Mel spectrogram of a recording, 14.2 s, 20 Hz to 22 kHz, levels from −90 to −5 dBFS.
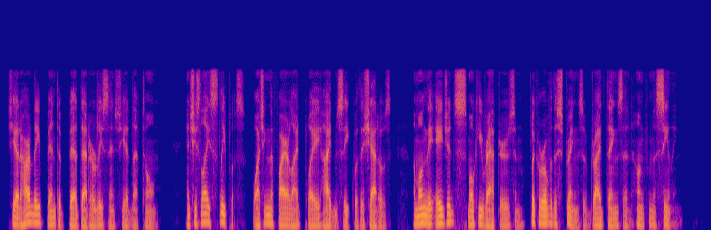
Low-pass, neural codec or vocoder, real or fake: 7.2 kHz; codec, 16 kHz in and 24 kHz out, 1 kbps, XY-Tokenizer; fake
